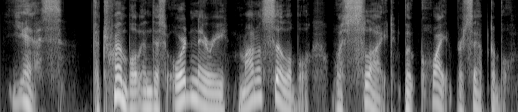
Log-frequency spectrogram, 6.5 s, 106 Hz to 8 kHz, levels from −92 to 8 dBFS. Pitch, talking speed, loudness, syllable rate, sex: 125 Hz, 110 wpm, -20 LUFS, 4.4 syllables/s, male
